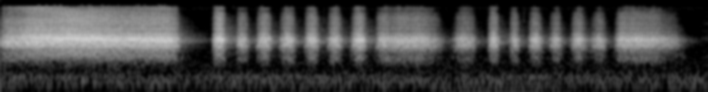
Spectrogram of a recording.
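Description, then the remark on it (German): A black grouse decoy call is blown: a long breathy hiss, then a quick run of short, evenly spaced hissing pulses, ending in another sustained rush of air. No one speaks. “Und jetzt probiere ich mal diesen Birkanlocker aus.”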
